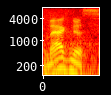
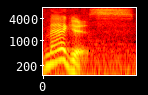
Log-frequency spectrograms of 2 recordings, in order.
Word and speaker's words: Magus: Magnus, hey. Oh, no, it's Magus.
